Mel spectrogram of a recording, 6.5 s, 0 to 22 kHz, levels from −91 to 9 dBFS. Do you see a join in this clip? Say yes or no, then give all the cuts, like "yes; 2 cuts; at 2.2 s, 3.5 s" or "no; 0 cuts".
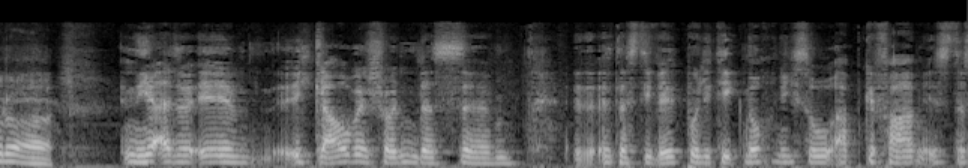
no; 0 cuts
